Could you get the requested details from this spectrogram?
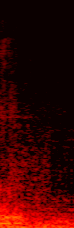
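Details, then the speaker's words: Adult woman's stomach growls during an interview while hungry: a soft, low rumbling gurgle from the belly, ordinary hunger borborygmi. "Zaraz mi zaburczy, czuję to. Muszę się poruszać, to nie może się powtórzyć."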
